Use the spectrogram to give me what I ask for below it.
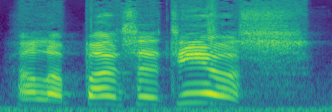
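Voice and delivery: high-pitched cry of praise, shouted out; jubilant shout. Acted. Gunner shouts praise over the intercom after the hit, jubilant shout. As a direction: shout it high in triumph, in Spanish. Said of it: "Vicente shouted over the intercom".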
